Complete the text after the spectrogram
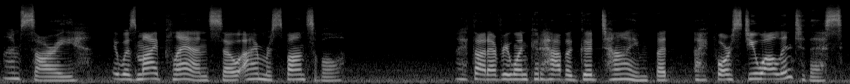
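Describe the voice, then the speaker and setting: A woman voicing a kind, earnest young woman in an anime-style game, gentle and sincere. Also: a little high, a little slow, slight background noise. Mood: apologetic. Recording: faint music behind the voice.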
